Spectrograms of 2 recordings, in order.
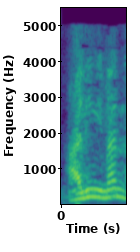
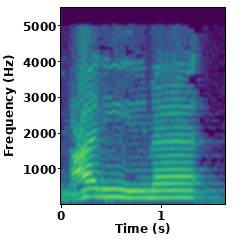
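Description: First: The word ends with an n sound. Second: The word ends with a long a vowel. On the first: The word continues into the next word. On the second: The reader stops on this word.

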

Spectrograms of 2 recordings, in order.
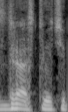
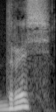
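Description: First: All syllables of the word are pronounced. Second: The word is squeezed into one short syllable.

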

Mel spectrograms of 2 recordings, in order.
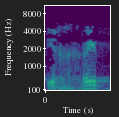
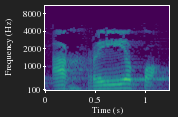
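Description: First: The name begins with an 'i' vowel. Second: The name begins with an 'a' vowel. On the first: The speaker calls it wrong. "bukan ikhrit" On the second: The speaker calls it right. "tapi akhrit"

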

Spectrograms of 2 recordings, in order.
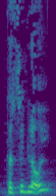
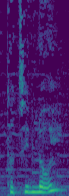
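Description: First: It is shouted out loudly and forcefully. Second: It is said very quietly, almost under the breath. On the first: The apology is forced out in frustration. "quát to một tiếng" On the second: The apology is reluctant and embarrassed. "dùng thanh âm nhỏ như tiếng mũi kêu nói"

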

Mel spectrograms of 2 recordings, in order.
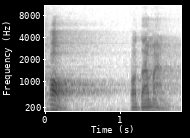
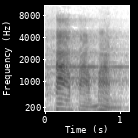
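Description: First: The first vowel sounds like a rounded o. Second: The first vowel sounds like an open a. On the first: The speaker calls it right. "Sing bener khotaman" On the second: The speaker calls it wrong. "Jenengan wis ketelah khataman"

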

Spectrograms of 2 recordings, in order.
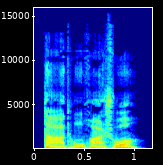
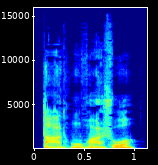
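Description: Both takes have the same delivery.

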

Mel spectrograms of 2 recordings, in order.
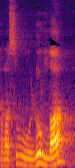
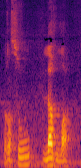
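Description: First: The vowel after Rasul sounds like u. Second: The vowel after Rasul sounds like a. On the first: The speaker calls it right. "statt Rasul" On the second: The speaker calls it wrong. "Ein bekannter Fehler ist ... sie sagen Rasulallah"

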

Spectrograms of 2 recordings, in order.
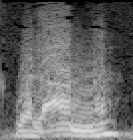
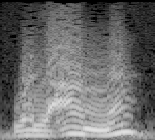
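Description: No difference in how they are said.

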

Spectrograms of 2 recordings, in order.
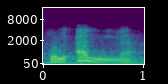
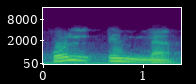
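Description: First: The second word begins with an 'a' vowel. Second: The second word begins with an 'i' vowel. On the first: The speaker calls it wrong. "ولا تقل قل أن" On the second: The speaker calls it right. "وإنما تقول إيه؟ قل إن"

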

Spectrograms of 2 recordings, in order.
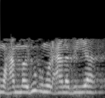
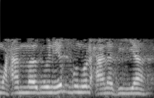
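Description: First: The middle word is said as short 'bin'. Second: The middle word is said as full 'ibn'. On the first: The speaker calls it wrong. "ما تقول" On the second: The speaker calls it right. "تقول"

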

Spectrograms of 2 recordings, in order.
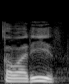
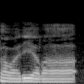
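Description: First: The word ends on the consonant r. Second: The word ends with a long a vowel. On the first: "الوقف عليه بدون ألف" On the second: "ويقف عليه بالألف"

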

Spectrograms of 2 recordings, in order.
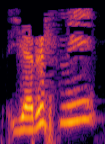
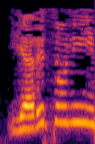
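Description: First: No vowel comes before the final ni. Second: A short u vowel comes before the final ni. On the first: The verb is the answer to the preceding request. "ونقرأ يرثني بالجزم" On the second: The verb simply describes the heir who will inherit. "نقرأ يرثني بالرفع"

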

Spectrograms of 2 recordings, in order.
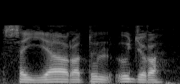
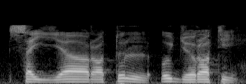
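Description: First: The last word ends cut short in -ah. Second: The last word ends with the full -ati ending. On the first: The reader stops on the word. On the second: The word is read without stopping on it.

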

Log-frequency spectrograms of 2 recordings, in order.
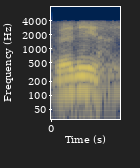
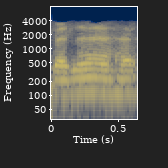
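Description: First: The final long a leans fully toward e. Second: The final long a stays fully open. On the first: "بالإضجاع أو بالإمال يقول بنيها" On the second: "إما الفتح"

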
